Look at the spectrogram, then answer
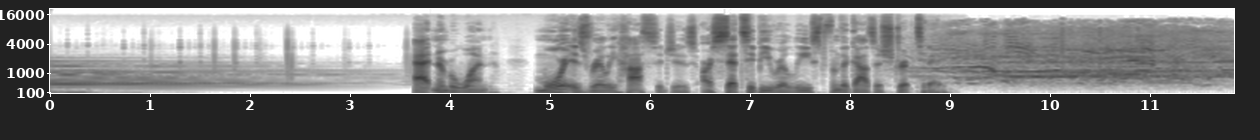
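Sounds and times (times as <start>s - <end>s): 
speech: 3.6s - 9.2s
crowds cheering and whooping in southern Israel as vehicles carrying released hostages pass: 8.4s - 11.8s.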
